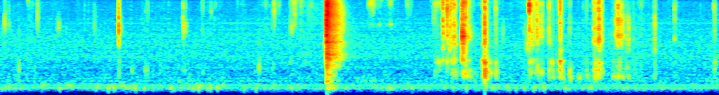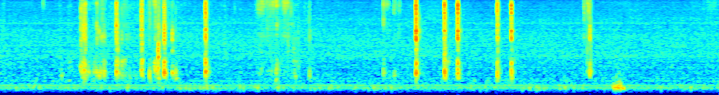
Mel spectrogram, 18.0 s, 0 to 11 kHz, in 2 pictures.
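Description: Clicks, taps and scrapes of a 3D-printed plastic tray and servo wiring being handled and pressed into an airframe's fuselage bay, with one sharp snap about four seconds in and clusters of small clicks after it. A steady low hum runs underneath.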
